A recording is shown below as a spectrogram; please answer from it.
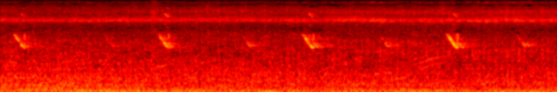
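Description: A bird calling a short, falling chirp about once a second, four louder chirps with fainter ones in between, over a faint steady high whine and low background rumble.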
